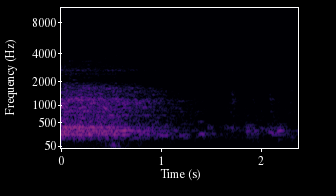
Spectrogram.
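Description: A short swell of noise from the television that fades away within about a second and a half.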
